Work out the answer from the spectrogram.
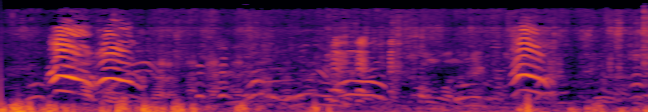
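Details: Gulls calling at Jeongok Port by Jebudo Island in Korea, captured by smartphone on a walk: a few loud, bent, wailing cries in two bursts, with steady low rumble and scuffing underneath.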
